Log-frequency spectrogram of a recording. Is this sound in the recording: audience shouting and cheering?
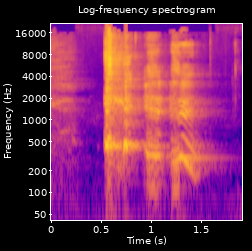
no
